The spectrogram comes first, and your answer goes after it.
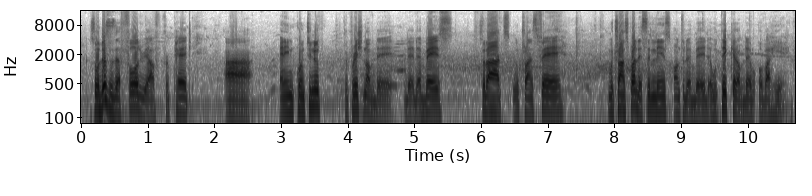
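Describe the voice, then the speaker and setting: A man explaining the school farm outdoors, pausing as he searches for words. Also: medium pitch. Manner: explanatory, hesitant with fillers. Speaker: school farm staff guide.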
